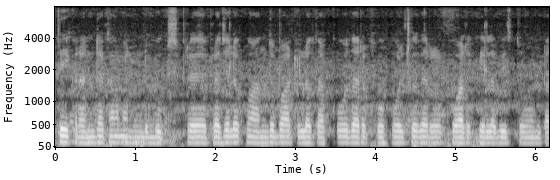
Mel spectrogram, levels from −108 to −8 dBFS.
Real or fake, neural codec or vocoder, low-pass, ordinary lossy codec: real; none; none; none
